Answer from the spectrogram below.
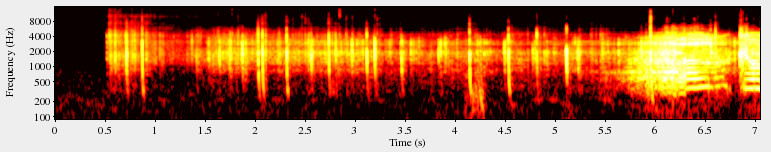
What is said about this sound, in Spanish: Así que ahora sonará fuerte y te mantendrá hipnotizado con la música.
